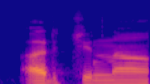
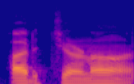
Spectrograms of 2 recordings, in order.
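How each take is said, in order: First: Said in the usual way. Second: अर्चना ending in a retroflex ṇa. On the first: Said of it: "होता है". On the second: Shown as a demonstration. Teacher shows the error, अर्चना with ण. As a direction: curl the tongue back for ना in अर्चना. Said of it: "नहीं होता".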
